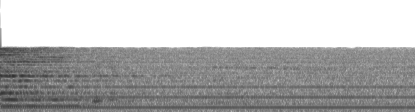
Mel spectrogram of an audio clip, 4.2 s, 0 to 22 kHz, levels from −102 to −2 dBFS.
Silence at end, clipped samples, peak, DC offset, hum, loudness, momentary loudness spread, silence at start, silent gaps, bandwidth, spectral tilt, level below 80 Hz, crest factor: 0 s; under 0.1%; -10 dBFS; under 0.1%; none; -31 LUFS; 12 LU; 0 s; none; 4 kHz; -8.5 dB/octave; -54 dBFS; 20 dB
